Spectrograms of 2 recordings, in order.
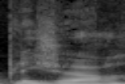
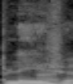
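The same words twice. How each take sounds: First: The word has a French-style pronunciation. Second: The word has an English-style pronunciation. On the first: The speaker calls it wrong. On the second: The speaker calls it right.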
